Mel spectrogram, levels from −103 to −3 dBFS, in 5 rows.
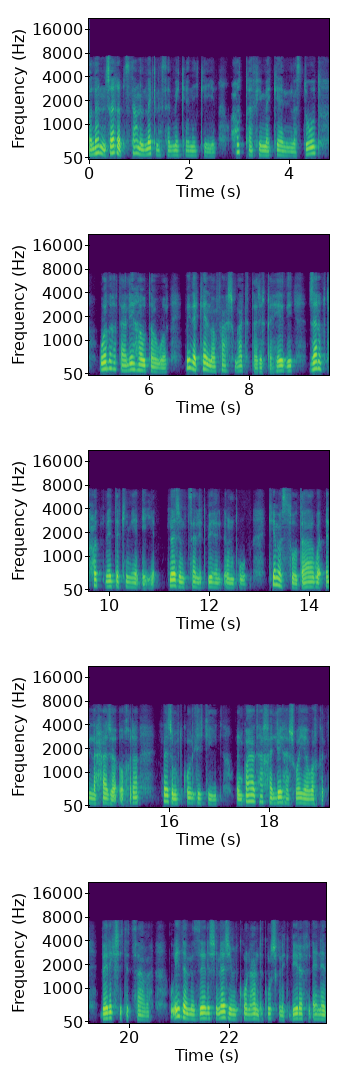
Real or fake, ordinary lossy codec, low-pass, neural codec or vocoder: fake; MP3, 48 kbps; 7.2 kHz; codec, 16 kHz, 2 kbps, FunCodec, trained on Chinese and English, 25 frames a second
